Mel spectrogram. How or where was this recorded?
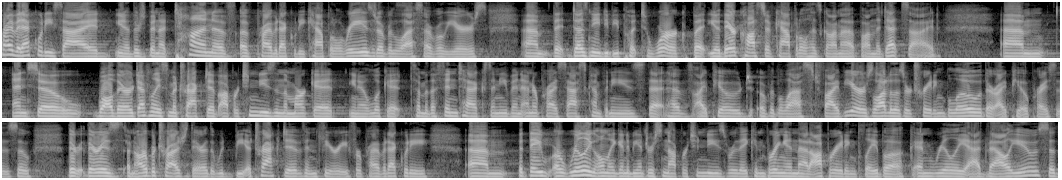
busy venue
